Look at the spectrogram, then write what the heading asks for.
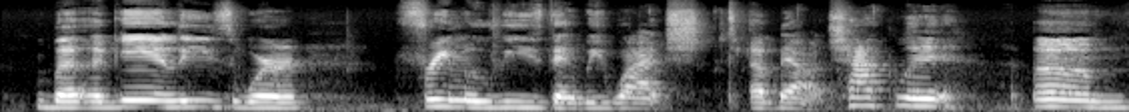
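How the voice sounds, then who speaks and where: At a fairly slow pace, a woman speaks in a normal speaking voice with ordinary pitch variation. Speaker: homeschooling mother and vlogger. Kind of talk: casual vlog talk with her children.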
